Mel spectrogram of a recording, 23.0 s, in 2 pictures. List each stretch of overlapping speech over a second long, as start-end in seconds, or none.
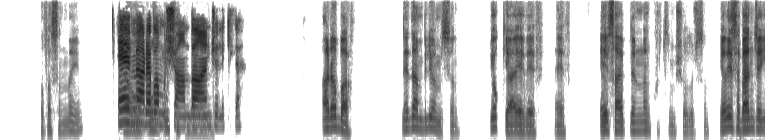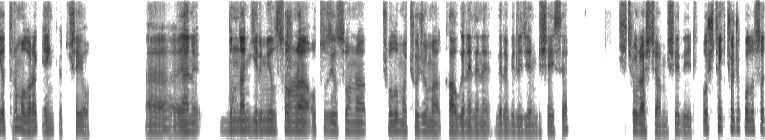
1.9-3.2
